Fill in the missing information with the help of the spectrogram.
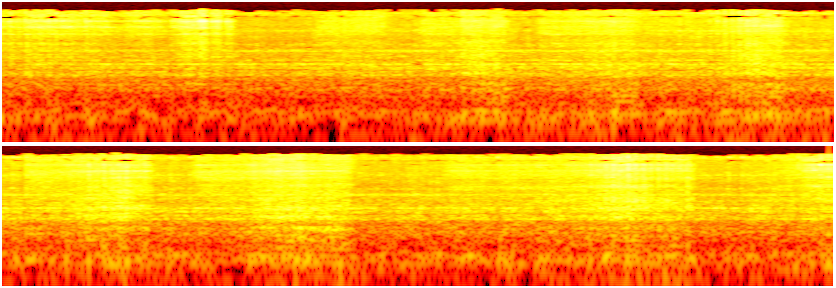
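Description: Wood lathe turning a stair baluster with a steady low hum while a hand-held chisel cuts into the spinning wood, a scraping hiss that swells and fades about six times as the tool is worked along the piece.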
